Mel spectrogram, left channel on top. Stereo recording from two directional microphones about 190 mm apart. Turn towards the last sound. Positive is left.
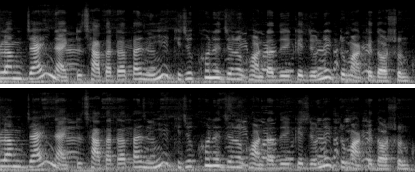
turn(degrees=20)  # may be behind; listen again after turning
